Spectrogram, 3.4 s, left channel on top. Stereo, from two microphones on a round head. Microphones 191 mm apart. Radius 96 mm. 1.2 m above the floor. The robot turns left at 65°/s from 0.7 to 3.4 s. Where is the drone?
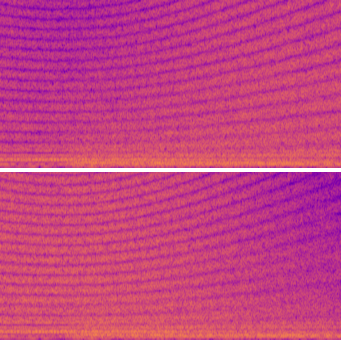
45° right (ahead or behind); by 3.4 s 60° left (ahead or behind).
